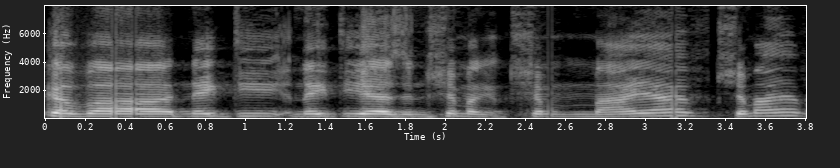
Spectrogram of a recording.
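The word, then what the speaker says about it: Chimaev: uh nate diaz and shimaku maya how do you say that let's i think it's chemiev um i think i think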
